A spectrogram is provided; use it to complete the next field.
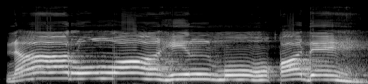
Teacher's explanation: Maka Al-Kisai membaca di akhirnya dengan al-imalah al-kubra dari ha at-ta'nis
